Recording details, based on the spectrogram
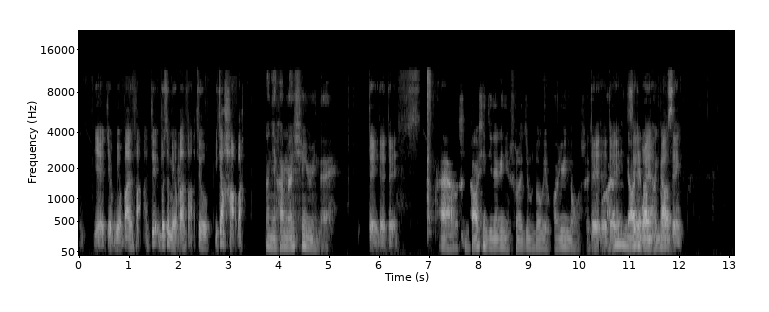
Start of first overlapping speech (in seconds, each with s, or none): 10.2 s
